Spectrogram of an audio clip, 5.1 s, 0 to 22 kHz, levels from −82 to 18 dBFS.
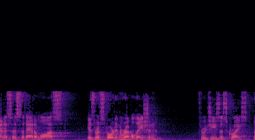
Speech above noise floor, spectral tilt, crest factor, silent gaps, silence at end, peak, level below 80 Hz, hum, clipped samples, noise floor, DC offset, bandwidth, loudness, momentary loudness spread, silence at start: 30 dB; -4 dB/octave; 16 dB; none; 0 s; -12 dBFS; -66 dBFS; none; under 0.1%; -59 dBFS; under 0.1%; 8 kHz; -29 LUFS; 12 LU; 0 s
